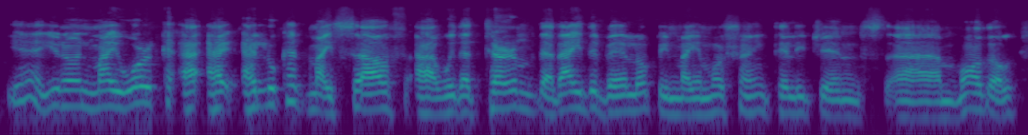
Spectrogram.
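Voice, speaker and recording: A man's voice: mid-range voice, normal speed, hardly any pauses, no echo. A middle-aged man from Mexico with a Mexican accent, answering interview questions earnestly and often restarting his words. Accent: Mexican Spanish. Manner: earnest, searching for words, repeats himself. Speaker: psychologist guest. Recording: dry, dull lo-fi sound.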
